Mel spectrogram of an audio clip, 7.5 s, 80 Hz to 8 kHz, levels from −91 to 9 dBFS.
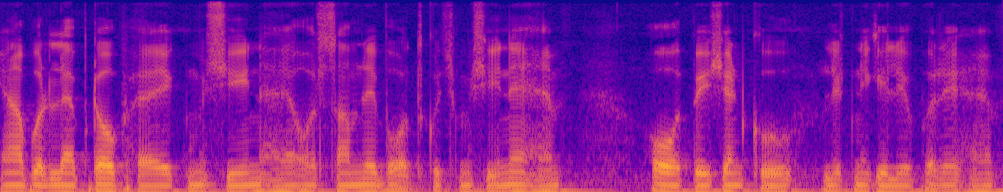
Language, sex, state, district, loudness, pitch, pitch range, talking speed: Hindi, male, Himachal Pradesh, Shimla, -20 LUFS, 95 Hz, 90-95 Hz, 165 wpm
